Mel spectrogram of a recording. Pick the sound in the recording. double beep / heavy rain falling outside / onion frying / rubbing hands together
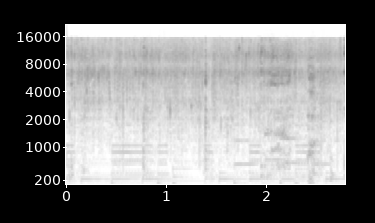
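onion frying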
